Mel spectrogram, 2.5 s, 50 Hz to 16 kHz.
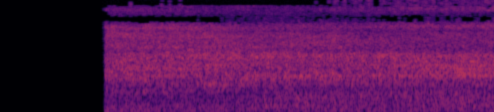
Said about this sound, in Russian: Я вот сейчас совсем рядом с этой стройкой. Тут какой-то... Ну, вы слышите, какой шум? Какие-то гигантские машины подвозят стройматериалы, куча работников. А я напомню сейчас, по времени... Получается, практически 9 часов.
